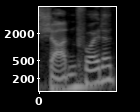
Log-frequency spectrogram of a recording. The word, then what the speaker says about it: Schadenfreude: what I was wondering because that I think, as Eric often says, it's about his favorite word, Schadenfreude. Did I pronounce it correctly? Right. Yes.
